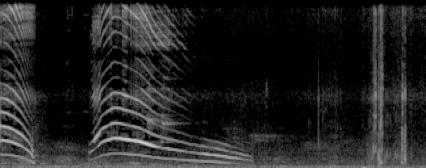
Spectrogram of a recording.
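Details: Kitten meowing very loudly, from a group of five kittens: a short, high meow sliding steeply down, then a longer, drawn-out meow falling gradually in pitch, followed by quiet with a few faint clicks.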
